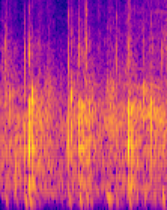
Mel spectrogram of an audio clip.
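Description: Brief applause from a church congregation at a worship service, moderately loud with uneven clapping bursts, lasting about a second.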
